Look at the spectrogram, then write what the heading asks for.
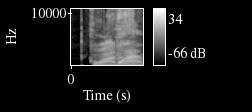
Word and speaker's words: Cuatto: Cuatto.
